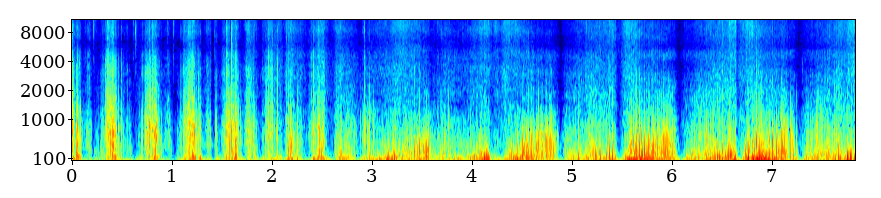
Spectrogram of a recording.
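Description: Fingernails aggressively scratch the woven lattice band on a soft white cushion. The result is a rapid, uneven run of rough, dull scratching strokes, heavy in low rumble with faint high hiss, swelling and dipping with each pass.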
